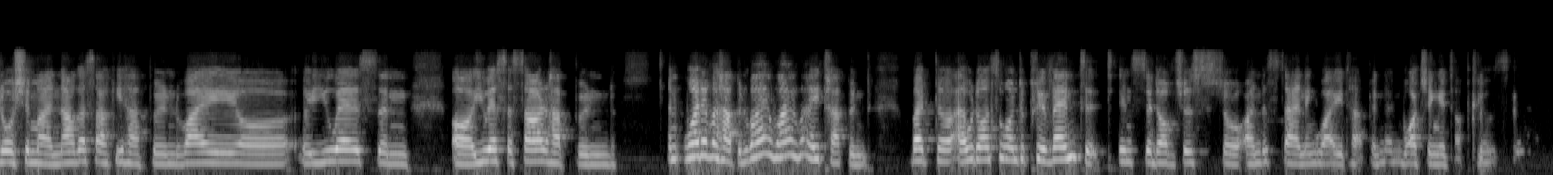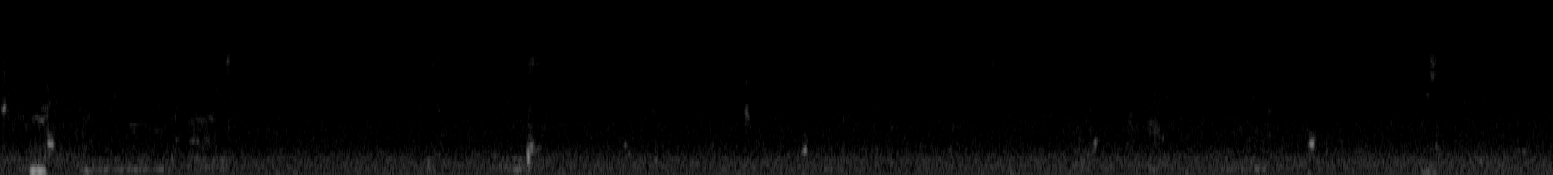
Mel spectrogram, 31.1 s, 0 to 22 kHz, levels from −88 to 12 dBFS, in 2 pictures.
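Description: No technical faults can be heard in this recording.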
